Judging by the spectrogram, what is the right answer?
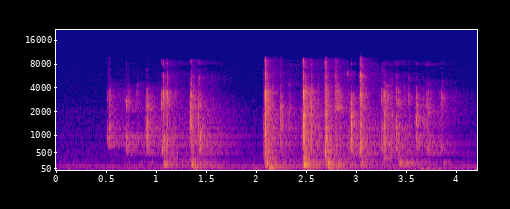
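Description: A computer keyboard clicks quietly as a field name is typed, in two short bursts of rapid, uneven keystrokes separated by a brief pause, close and clear with no voice.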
